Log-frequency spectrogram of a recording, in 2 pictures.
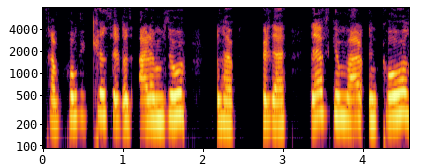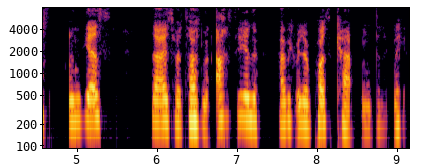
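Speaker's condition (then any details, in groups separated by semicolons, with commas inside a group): Down syndrome; age 24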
